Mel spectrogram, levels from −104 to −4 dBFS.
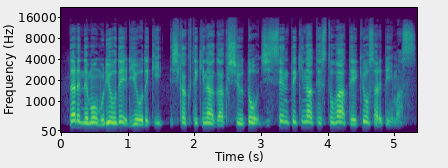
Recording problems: thin; somewhat; fading below 300 Hz

